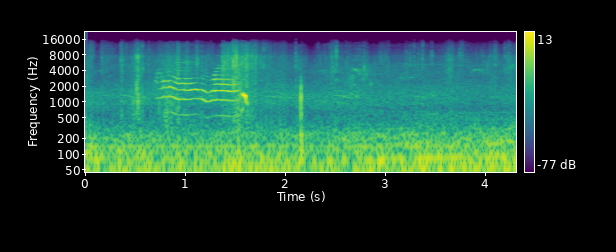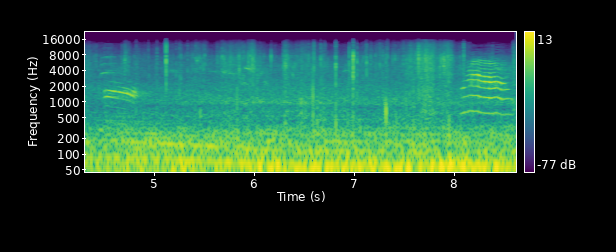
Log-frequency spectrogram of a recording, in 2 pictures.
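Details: A black stray cat in a park, playful and biting, gives several meows: two wavering ones near the start, a short softer mew midway and another rising-falling meow at the end, over continuous low outdoor background noise.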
